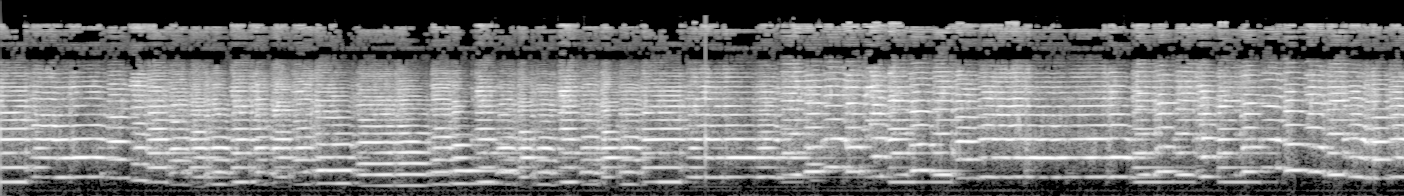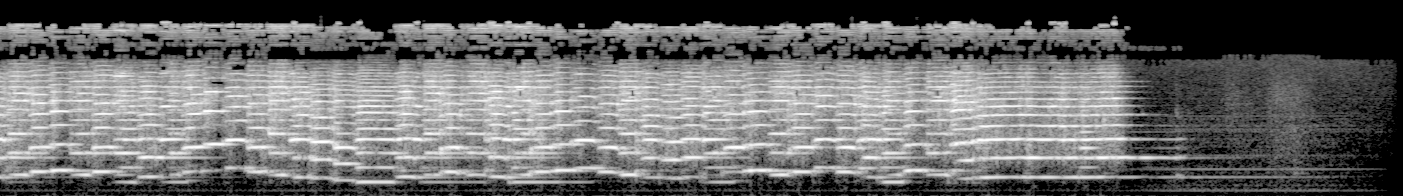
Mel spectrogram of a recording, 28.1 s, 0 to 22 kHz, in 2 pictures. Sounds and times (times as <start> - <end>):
Violin, fiddle: 0.0 - 25.9.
